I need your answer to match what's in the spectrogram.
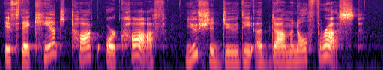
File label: Dictation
